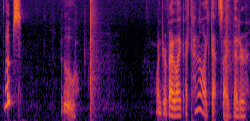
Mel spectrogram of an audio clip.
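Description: A woman's voice: medium pitch, very animated, unhurried, gravelly, mellow. A woman in her forties teaching cake decorating in a home kitchen, chatty and thinking aloud as she works, recorded on a lapel mic. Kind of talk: casual hands-on tutorial.

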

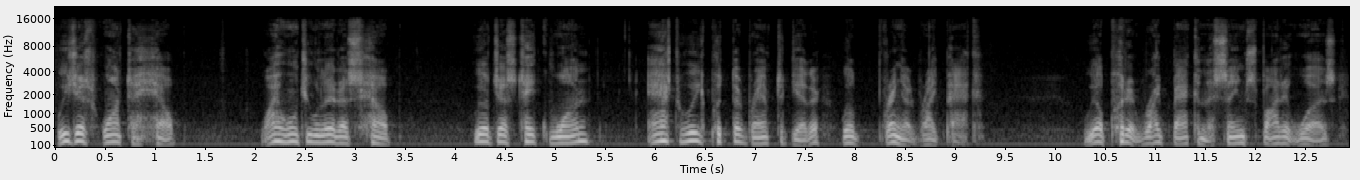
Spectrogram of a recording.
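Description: A man's voice: medium pitch, lively intonation, a little slow, mellow, no room sound, voice pushed up. A man voicing a pushy older boy in a story, insistently coaxing a younger child. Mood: reassuring, wheedling.

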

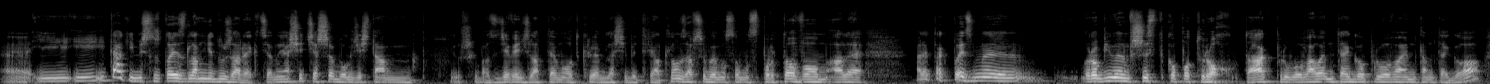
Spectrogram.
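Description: A man's voice: mid-range voice, normal speed, darkish tone. A man in his forties speaking as an interview guest in casual conversation, emphatic, often adding little tag questions. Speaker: interview guest, business executive. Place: small indoor studio with armchairs and bookshelves. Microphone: lapel mic.

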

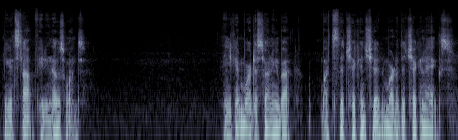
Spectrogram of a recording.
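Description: Very deep, husky-voiced older man giving a talk. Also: normal speed, no room sound. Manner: calm, plain-spoken, uses homely images. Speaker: Buddhist monk teacher. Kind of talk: evening dharma talk.

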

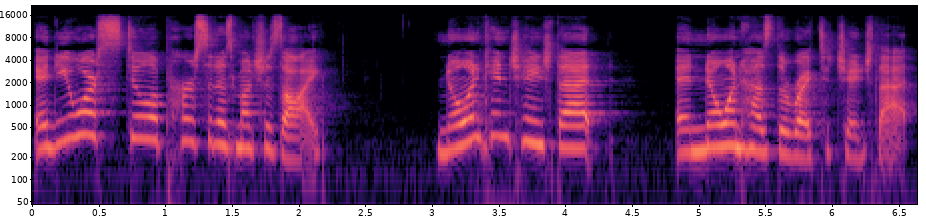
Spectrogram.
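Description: A woman acts out a protective, caring female best friend with a high voice. She speaks directly and intimately to one listener, as in a comfort roleplay. Her delivery is earnest and reassuring. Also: expressive, normal speed. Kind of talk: audio roleplay, scripted comforting monologue.

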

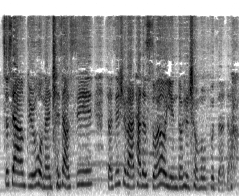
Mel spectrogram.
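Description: A woman's voice: a little high, brisk, fairly bright tone. Woman chatting casually over music. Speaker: audio drama producer. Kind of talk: casual chat. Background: background music.

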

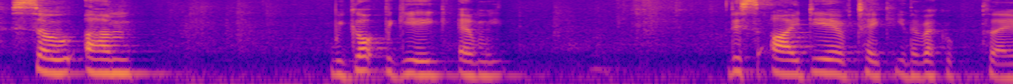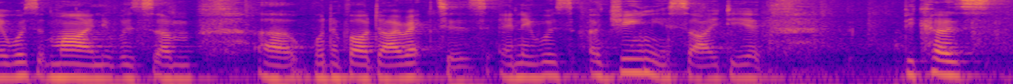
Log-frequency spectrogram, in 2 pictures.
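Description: A woman's voice: lowish voice, fairly even intonation, a little slow, pauses often, a little mellow, slight background noise. A middle-aged woman speaking on a festival panel in a conference room, talking chattily with many fillers and restarts. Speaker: panel speaker, documentary maker. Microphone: table mic on stand.

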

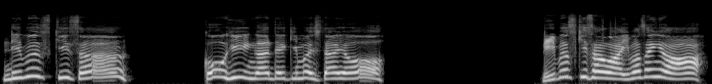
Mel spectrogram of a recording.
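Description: A man voicing a talkative, matter-of-fact married landlady with brisk, chatty speech in a story reading. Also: very high-pitched, gravelly, sharp tone, dry recording, pitched above the performer's own voice, full character voice. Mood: calling out.

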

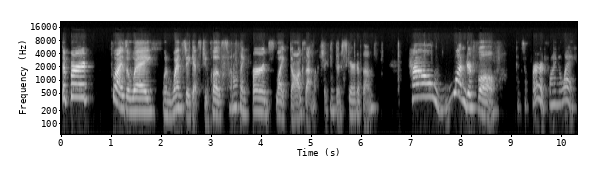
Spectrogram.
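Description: A young woman reading a picture book aloud to children in an animated, sing-song way, adding small asides to her listeners. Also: mid-range voice, a little slow. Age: young adult. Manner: animated, sing-song storytelling with expressive character lines. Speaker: children's story reader. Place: small indoor room at home. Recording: dull lo-fi webcam sound.

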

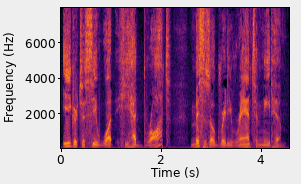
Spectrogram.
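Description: A man reading a picture book aloud to children, pausing to ask them questions. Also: lowish voice, bright, forceful tone, slightly rough, dry recording, rough recording. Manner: asks the kids questions between pages. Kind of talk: interactive read-aloud for children.

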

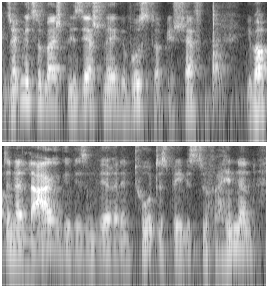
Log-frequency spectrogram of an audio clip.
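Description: An earnest, self-assured male journalist in an audio drama, played by an actor. He argues insistently and articulately in a mid-pitched voice, with faint ambience behind him. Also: quick pace, fairly bright tone, slight background noise, close to an everyday voice. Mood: confident, persuasive. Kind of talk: naturalistic audio drama acting.

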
